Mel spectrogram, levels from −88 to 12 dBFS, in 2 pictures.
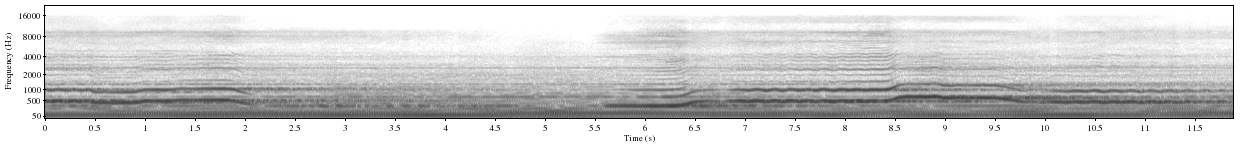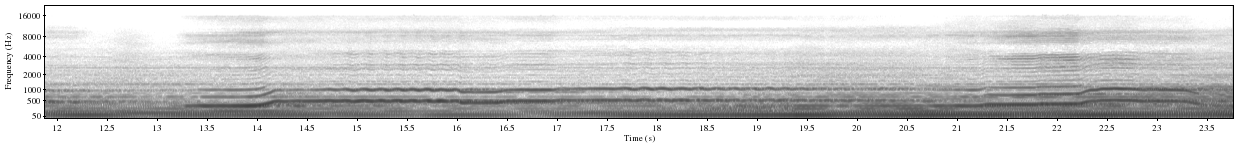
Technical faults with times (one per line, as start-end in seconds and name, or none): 20.68-23.76 mains hum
